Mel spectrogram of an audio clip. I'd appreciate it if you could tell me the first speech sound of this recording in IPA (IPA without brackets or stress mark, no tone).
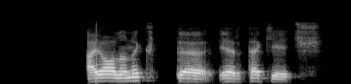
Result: a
